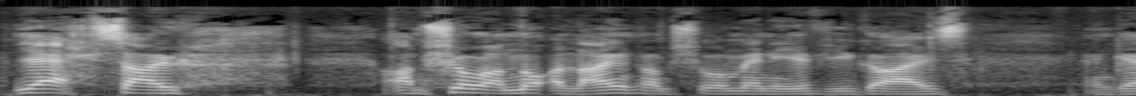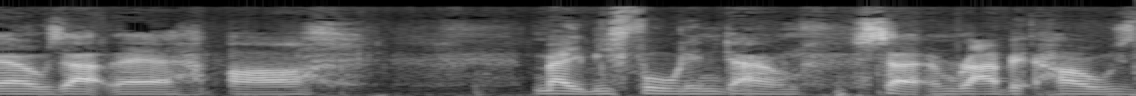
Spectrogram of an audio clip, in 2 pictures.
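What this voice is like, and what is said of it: Out of breath while walking. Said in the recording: “sorry if I'm out of breath, I'm on a power walk this morning.”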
